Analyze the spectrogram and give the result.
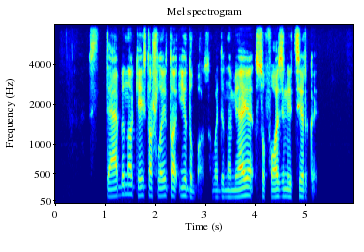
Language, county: Lithuanian, Utena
